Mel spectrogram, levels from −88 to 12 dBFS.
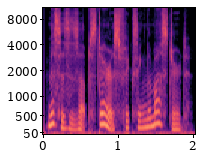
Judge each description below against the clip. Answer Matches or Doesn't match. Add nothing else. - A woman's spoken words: Matches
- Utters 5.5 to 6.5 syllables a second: Doesn't match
